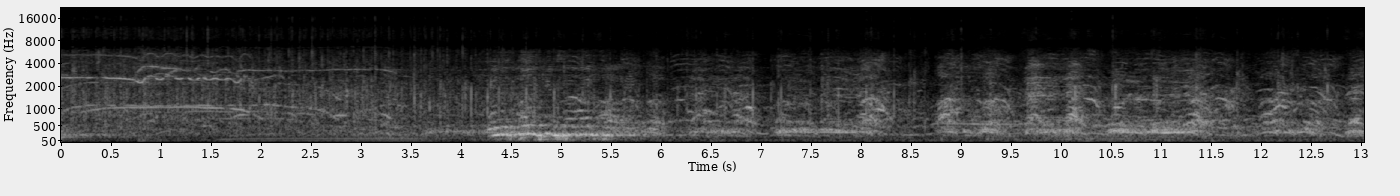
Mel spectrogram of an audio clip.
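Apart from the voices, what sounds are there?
crowd applause and cheering at a rally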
